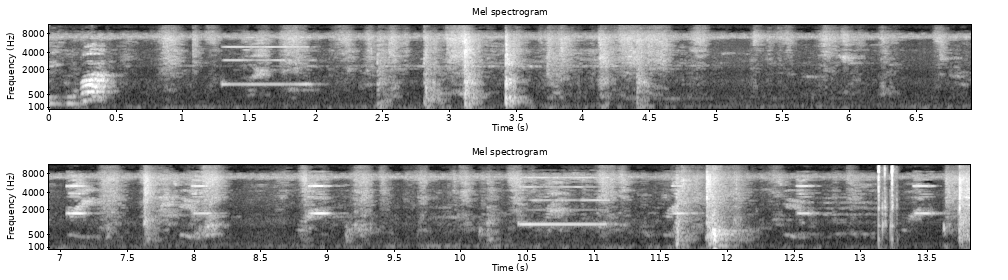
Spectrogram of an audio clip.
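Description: Boxing gloves thud on pads in quick bursts.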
